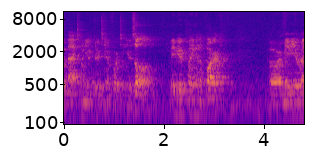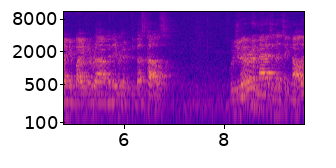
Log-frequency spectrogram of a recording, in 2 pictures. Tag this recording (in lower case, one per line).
male speech
speech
